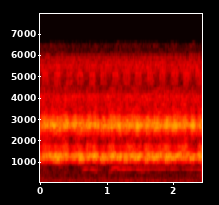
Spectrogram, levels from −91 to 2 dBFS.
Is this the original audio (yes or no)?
yes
